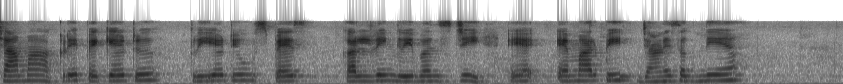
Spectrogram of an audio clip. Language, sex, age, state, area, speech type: Sindhi, female, 30-45, Gujarat, urban, read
